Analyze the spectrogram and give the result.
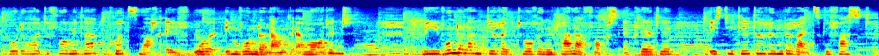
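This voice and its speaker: An actress playing a formal, matter-of-fact newsreader reading a scripted bulletin in a science fiction radio play. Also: female voice, fairly low pitch, lightly acted. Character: formal female newsreader on futuristic broadcast.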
